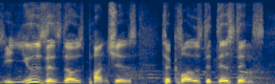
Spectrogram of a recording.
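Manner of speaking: ordinary delivery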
